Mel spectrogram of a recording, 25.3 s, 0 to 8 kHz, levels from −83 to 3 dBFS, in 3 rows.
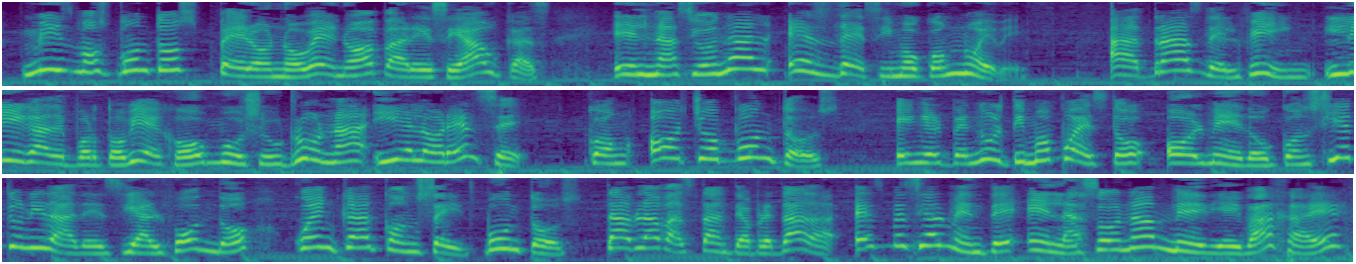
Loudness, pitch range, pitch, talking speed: -16 LUFS, 255-375 Hz, 305 Hz, 125 wpm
